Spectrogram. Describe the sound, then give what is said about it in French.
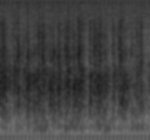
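A church audience applauds to acclaim Christ during a service. The clapping is steady, loud and dense, with individual claps over a constant low hum. “Acclamons la présence de Jésus-Christ au milieu de nous.”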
